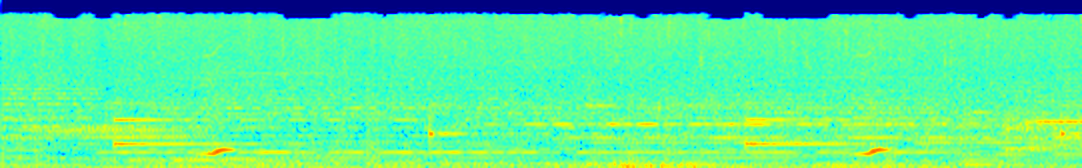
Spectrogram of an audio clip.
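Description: Steady rain with a low rumble of thunder near the middle, under slow music of long held notes that twice slide up in pitch.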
